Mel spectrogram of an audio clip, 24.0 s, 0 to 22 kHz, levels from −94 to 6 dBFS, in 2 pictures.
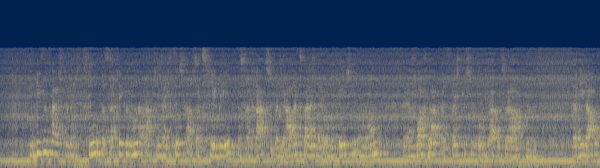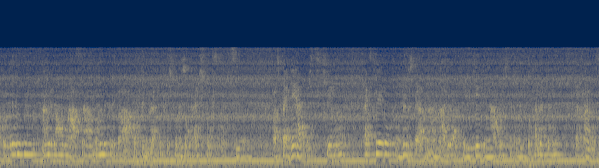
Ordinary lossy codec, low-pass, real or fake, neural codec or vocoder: none; none; fake; codec, 16 kHz, 16 kbps, FunCodec, trained on Chinese and English, 50 frames a second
